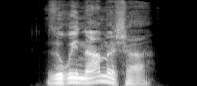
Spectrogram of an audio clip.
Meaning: inflection of surinamisch: 1. strong/mixed nominative masculine singular 2. strong genitive/dative feminine singular 3. strong genitive plural
- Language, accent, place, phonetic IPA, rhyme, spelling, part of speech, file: German, Germany, Berlin, [zuʁiˈnaːmɪʃɐ], -aːmɪʃɐ, surinamischer, adjective, De-surinamischer.ogg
